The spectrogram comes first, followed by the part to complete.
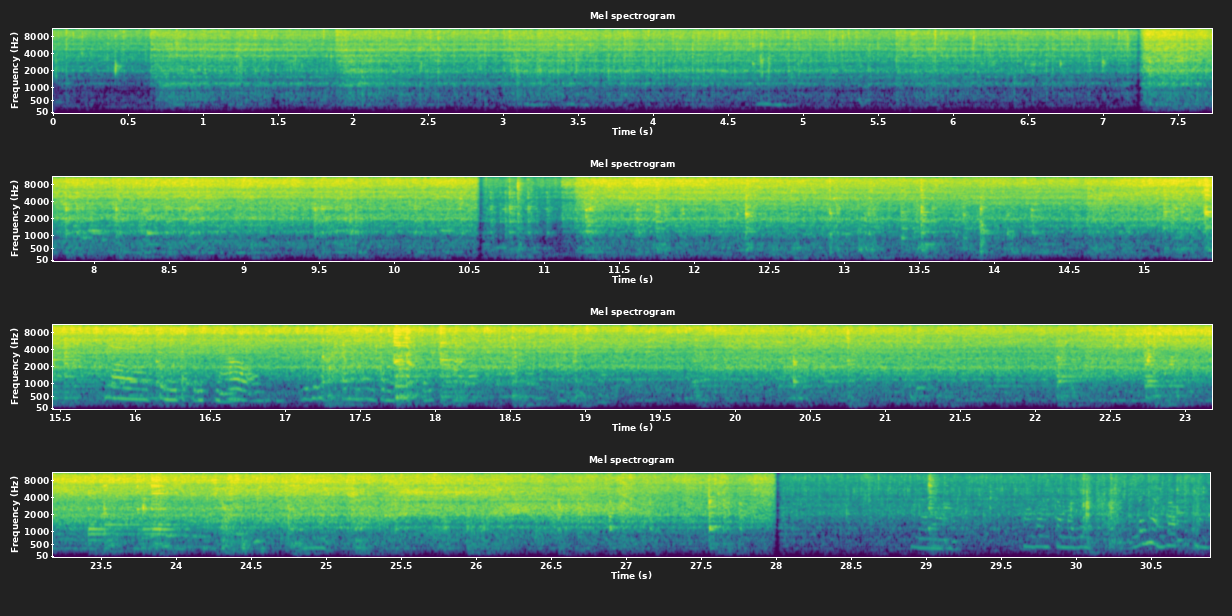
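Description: Onion and garlic sizzling in hot oil in a stainless steel pot, then chunks of meat frying in the pot as a metal ladle stirs and scrapes them. The sizzling gets louder about seven seconds in and again after a short dip, and falls away sharply near the end.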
